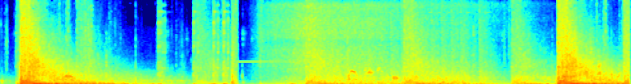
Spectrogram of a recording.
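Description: Pistol fight gunfire in the video game CS:GO, loud bursts of shots with dense, noisy action, sustained over several seconds with a heavy blast near the end.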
